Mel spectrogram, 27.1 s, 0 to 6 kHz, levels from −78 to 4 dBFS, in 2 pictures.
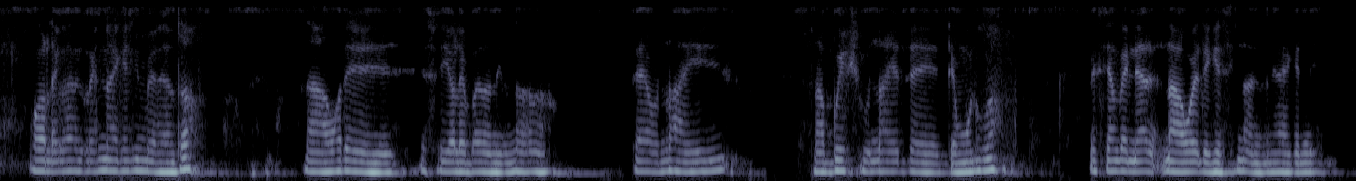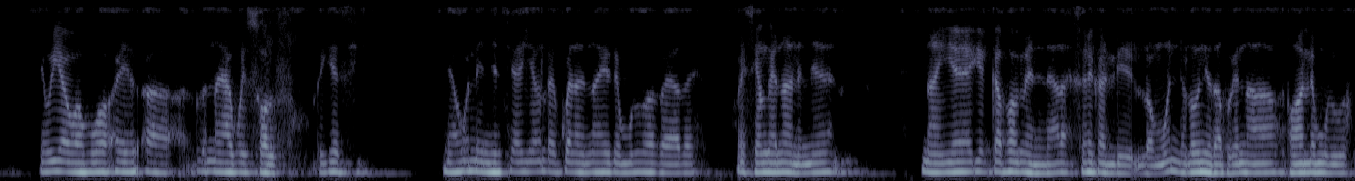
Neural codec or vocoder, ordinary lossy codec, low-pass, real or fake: codec, 16 kHz, 4 kbps, X-Codec, HuBERT features, trained on LibriSpeech; Opus, 16 kbps; 5.4 kHz; fake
